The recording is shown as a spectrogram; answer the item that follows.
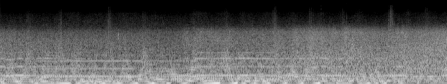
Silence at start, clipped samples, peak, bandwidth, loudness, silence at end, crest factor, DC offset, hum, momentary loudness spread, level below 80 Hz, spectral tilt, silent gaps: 0 s; under 0.1%; -2 dBFS; 11.5 kHz; -15 LUFS; 0 s; 12 dB; under 0.1%; none; 2 LU; -18 dBFS; -6.5 dB/octave; none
